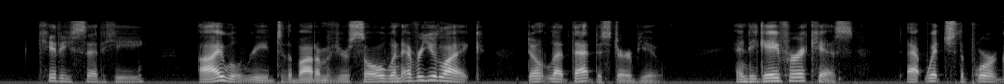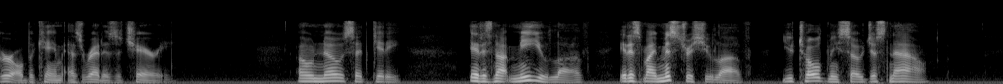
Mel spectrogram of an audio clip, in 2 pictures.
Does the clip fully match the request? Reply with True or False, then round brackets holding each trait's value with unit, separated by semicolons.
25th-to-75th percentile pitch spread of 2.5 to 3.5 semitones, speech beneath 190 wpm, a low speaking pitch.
False (5.2 semitones; 175 wpm; 125 Hz)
